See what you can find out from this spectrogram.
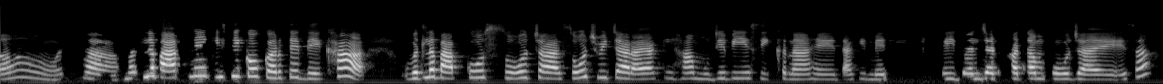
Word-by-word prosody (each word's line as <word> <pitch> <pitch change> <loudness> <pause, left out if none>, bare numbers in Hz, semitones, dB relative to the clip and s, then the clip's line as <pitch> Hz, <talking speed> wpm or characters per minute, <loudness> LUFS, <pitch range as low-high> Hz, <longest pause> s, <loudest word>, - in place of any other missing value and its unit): ओह! 270 -4 -8
अच्छा 265 +3 -4 0.3
मतलब 340 +6 +1
आपने 340 +6 +6
किसी 350 +2 -2
को 370 0 +3
करते 300 +2 +2
देखा। 265 +9 +3 0.6
मतलब 315 +4 +3
आपको 290 +3 +3
सोचा 290 -1 0
अ, - - +1
सोच-विचार 300 0 0
आया 250 +1 +3
कि 280 +2 -23
हाँ 270 0 -4
मुझे 255 +1 -12
भी 280 +1 -10
ये 280 - -8
सीखना 245 -3 -7
है 230 -1 -10
ताकि 240 +3 -10
मेरी 230 0 -13 0.4
भी - - -15
झंझट 255 +3 -2
खत्म 265 0 +2
हो 255 0 -2
जाए, 230 -1 -1
ऐसा? 375 - -3
275 Hz, 150 wpm, -18 LUFS, 255-315 Hz, 0.6 s, आपने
